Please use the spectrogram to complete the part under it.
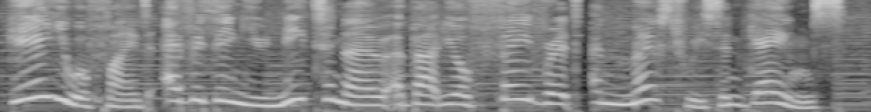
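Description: A woman's voice: a little high, big pitch swings, a little fast, darkish tone, faint music behind. Woman announcing a podcast intro.

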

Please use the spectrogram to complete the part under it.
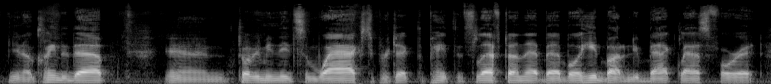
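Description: A man's voice: deep voice, clear, resonant tone. A man who repairs pinball machines tells a chatty, rambling story in a casual vlog, often tagging lines with "right?".

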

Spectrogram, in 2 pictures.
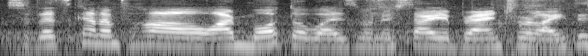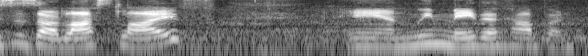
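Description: A woman's voice: on the low side, steady tone, normal speed. A woman in her thirties from Romania, a startup co-founder explaining her work in a matter-of-fact way as a podcast guest. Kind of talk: podcast interview. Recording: noisy street ambience behind.

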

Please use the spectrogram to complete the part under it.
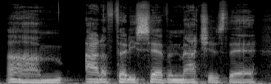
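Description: Male sports co-host, slightly deep, laid-back and slangy, casual conversational delivery. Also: little pitch movement, measured pace. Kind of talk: casual cricket chat.

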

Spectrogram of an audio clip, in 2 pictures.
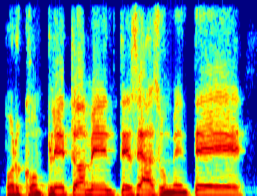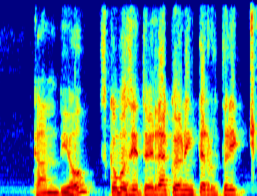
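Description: A Colombian man in his thirties chats loosely and rambles, dropping swear words as he goes. His voice sits a little high and sounds bright and forceful. Faint music plays underneath. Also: moderate pace. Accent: Colombian Spanish. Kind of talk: casual chat.

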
